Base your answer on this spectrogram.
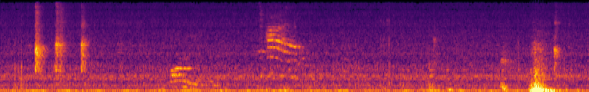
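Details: Kitten meowing indoors: a faint falling cry, then a brief wavering higher meow, with a soft thump near the end over a steady low hum.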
